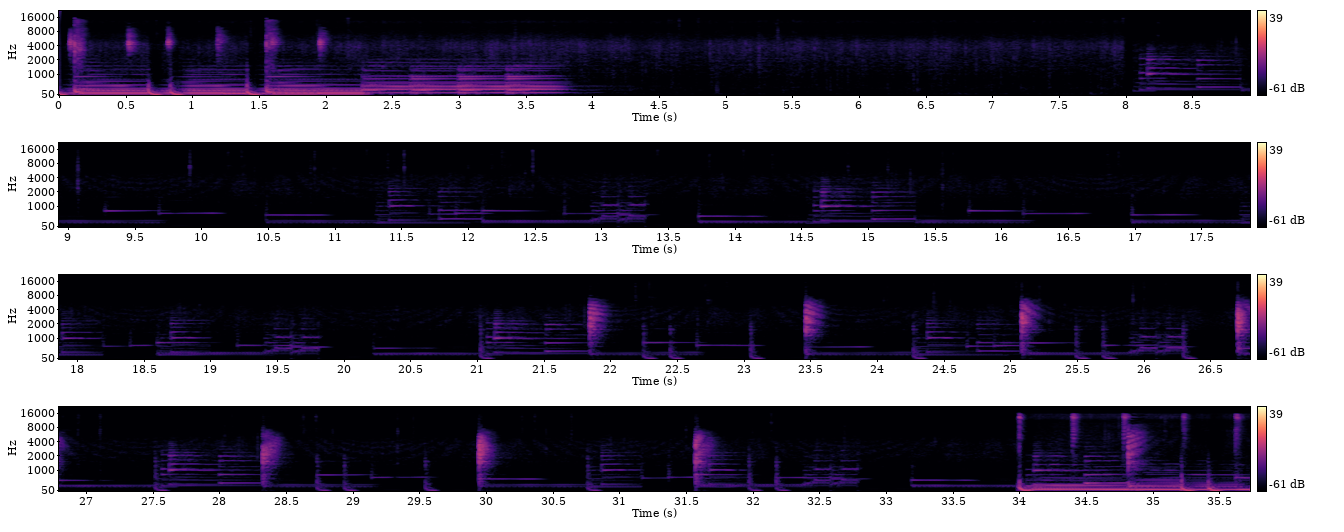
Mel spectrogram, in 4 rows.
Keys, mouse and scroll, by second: 5.3 ctrl+b, 7.9 middle click, 9.0 2, 10.8 alt+z, 11.2 middle drag, 13.4 middle click, 14.0 middle drag, 15.5 q, 22.5 alt+z, 22.8-24.0 middle drag, 24.3 Tab, 25.0 middle click, 25.8 s, 26.9 ctrl+z, 28.0 ., 29.2 s, 30.5 ctrl+z, 31.5 ,, 35.2 shift+middle click.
